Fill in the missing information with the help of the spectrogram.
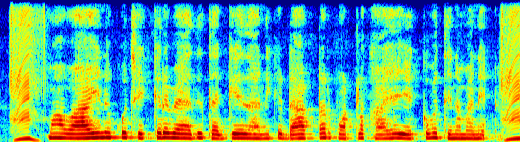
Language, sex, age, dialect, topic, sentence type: Telugu, female, 31-35, Southern, agriculture, statement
